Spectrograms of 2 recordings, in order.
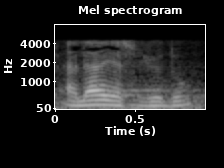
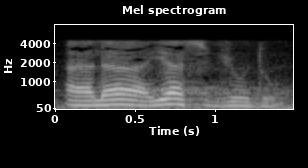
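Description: First: The phrase is rushed together without stress. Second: The phrase is given clear stressed emphasis. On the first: It sounds like a present-tense verb. The speaker calls it wrong. "ما يخطفهاش، ما يقولش" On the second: It is a call followed by a command to prostrate. The speaker calls it right. "إنما ألا يسجد، يسجد هكذا يعطيها نبر"

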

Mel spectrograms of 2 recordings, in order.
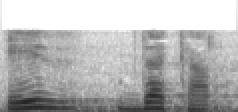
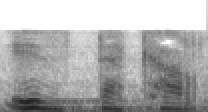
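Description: First: A dh sound is followed by a d sound. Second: A dh sound is followed by a t sound. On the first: The t has been replaced to ease pronunciation. "التاء أبدلت دال" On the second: This is the original, unassimilated form. "يعني هذا أصلها أن تقول إذ ذكر، يعني افتعل من الذكر"

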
